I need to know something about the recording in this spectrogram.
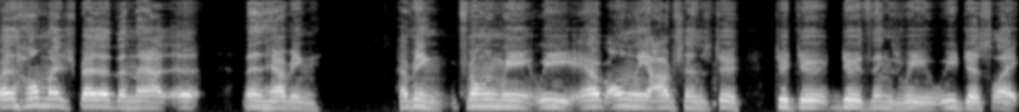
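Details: Man with a speech impediment present since birth and still ongoing, alongside lifelong coordination differences; speech impediment with word repetitions.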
